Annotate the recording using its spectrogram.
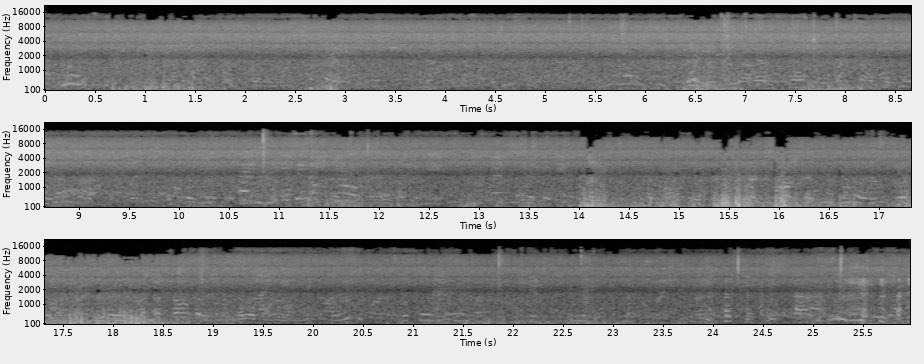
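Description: Men talk calmly outdoors, close by.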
